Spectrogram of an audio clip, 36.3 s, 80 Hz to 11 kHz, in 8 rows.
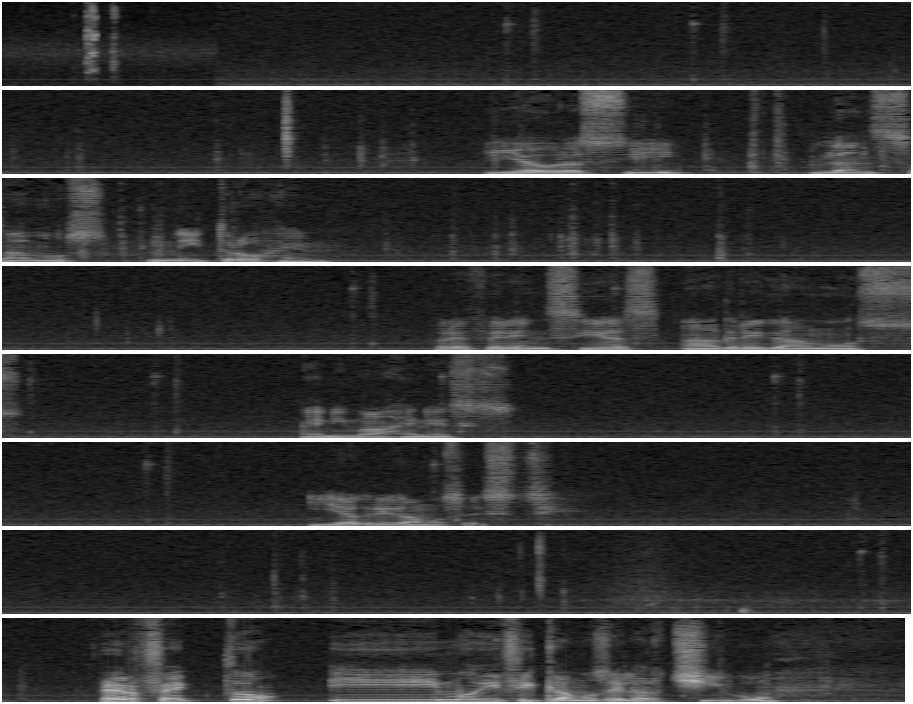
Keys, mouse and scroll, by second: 0.7 click, 0.9 click, 2.5-6.3 drag, 6.3 super+2, 8.3 super+space, 8.9-12.6 typing, 12.7 Return, 15.4-18.1 drag, 19.5 click, 21.0-27.5 drag, 28.6 super+w, 31.5 click, 34.2 click, 35.1-36.3 drag.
